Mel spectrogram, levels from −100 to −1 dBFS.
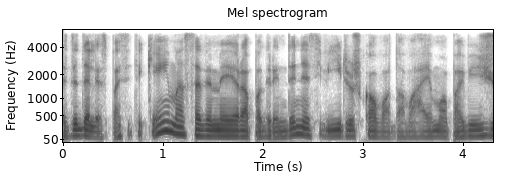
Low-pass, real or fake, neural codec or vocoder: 5.4 kHz; fake; codec, 16 kHz, 2 kbps, X-Codec, WavLM features, trained on Multilingual LibriSpeech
